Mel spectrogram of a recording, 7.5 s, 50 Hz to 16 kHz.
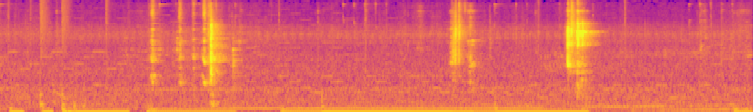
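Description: An old rear brake pad on a Dodge Neon SRT-4 being worked out of its caliper bracket: three short bursts of metal clicking and scraping, the loudest about three quarters of the way through, over quiet background music.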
